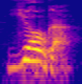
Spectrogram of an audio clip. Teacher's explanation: The second syllable is unstressed. We replace the letter A with the unstressed vowel, the sound, and we get away from that syllable as quickly as we can.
